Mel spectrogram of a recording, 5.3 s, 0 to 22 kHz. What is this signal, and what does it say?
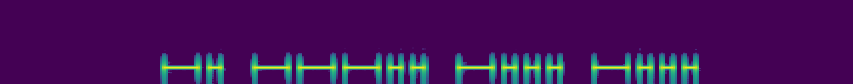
Morse code, heard as a keyed tone, about 17 wpm, 700 Hz. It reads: N8BB
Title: NA SOTA Chaser Callsigns 17wpm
